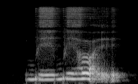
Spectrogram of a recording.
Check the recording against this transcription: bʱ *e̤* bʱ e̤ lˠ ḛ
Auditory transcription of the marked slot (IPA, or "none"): e̤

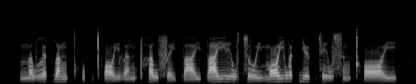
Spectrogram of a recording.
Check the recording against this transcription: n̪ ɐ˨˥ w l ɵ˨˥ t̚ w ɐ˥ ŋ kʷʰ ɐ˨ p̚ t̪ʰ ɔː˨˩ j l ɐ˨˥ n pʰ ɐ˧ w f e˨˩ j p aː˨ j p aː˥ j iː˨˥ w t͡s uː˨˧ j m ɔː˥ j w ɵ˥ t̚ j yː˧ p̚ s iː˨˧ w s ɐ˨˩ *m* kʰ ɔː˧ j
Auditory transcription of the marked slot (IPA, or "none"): ŋ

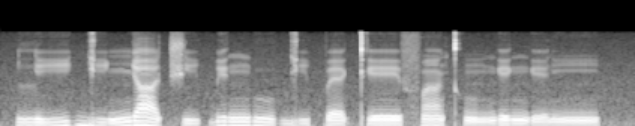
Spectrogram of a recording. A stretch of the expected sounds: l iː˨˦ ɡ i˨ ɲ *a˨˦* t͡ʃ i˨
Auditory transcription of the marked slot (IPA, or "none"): a˦˨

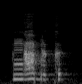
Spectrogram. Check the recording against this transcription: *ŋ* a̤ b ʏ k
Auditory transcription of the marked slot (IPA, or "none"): ŋ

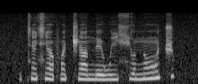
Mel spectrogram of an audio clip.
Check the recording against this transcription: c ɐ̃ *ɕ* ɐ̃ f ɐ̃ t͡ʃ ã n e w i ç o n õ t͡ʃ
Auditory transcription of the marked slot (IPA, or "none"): ɕ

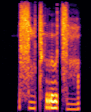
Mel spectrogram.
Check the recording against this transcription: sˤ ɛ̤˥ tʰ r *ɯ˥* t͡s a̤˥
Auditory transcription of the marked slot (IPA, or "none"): ɯ˥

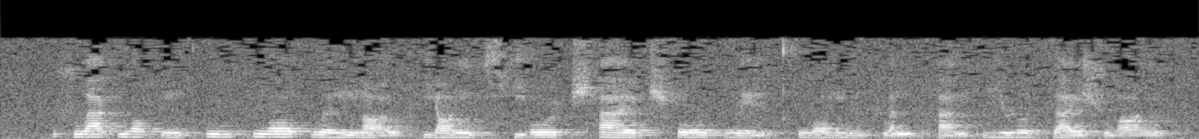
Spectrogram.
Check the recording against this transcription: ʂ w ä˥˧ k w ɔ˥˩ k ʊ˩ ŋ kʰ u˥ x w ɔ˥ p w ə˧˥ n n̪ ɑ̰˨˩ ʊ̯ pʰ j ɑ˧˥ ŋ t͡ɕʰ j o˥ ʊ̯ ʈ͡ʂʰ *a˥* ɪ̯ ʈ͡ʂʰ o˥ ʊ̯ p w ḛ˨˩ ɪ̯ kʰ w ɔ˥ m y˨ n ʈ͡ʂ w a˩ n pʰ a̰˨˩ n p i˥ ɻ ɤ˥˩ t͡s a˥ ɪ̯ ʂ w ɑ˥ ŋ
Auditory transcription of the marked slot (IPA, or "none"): a˥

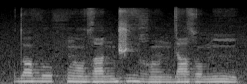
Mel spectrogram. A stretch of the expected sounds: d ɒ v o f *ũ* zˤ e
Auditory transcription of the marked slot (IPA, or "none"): õ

